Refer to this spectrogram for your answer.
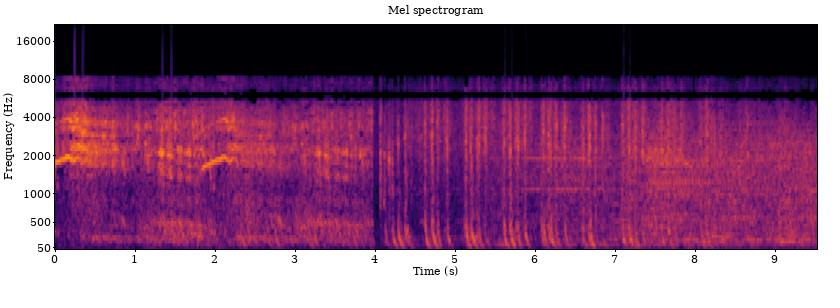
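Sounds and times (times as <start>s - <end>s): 
horse whinnying: 0.0s - 4.1s
horse hooves clattering in a rapid gallop: 0.0s - 9.4s.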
